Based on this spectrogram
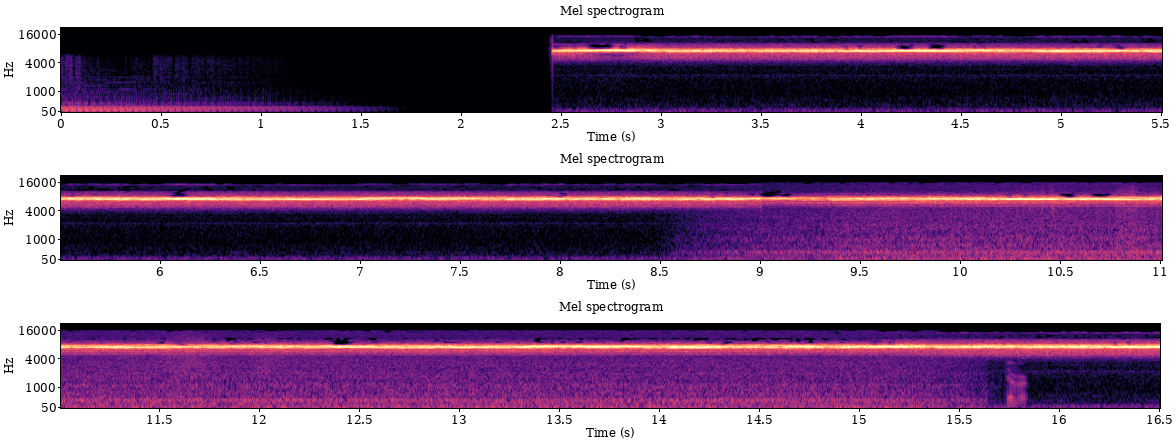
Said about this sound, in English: So, I'm going to play a little clip of what Havana syndrome sounds like. This clip I'm taking from the Associated Press. They somehow obtained a recording of what U.S. embassy workers heard in Havana before they started experiencing these symptoms.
